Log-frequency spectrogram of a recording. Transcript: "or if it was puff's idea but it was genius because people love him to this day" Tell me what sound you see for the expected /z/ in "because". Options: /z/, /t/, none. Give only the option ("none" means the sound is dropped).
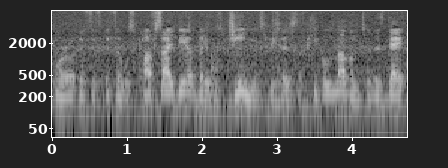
/z/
